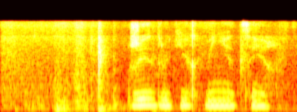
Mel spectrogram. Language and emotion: Russian, neutral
